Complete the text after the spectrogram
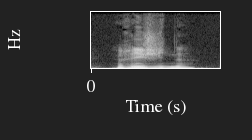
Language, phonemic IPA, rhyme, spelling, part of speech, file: French, /ʁi.ʒid/, -id, rigide, adjective, Fr-rigide.ogg
- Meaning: rigid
